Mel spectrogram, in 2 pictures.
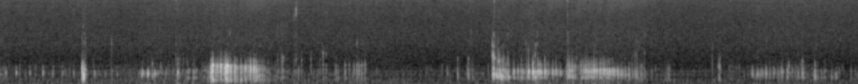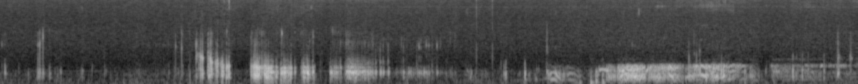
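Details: Stomach growling (borborygmi): irregular low gurgling and rumbling bursts with bubbling clicks from gas and fluid moving through the gut.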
